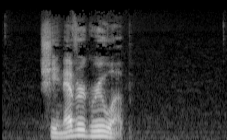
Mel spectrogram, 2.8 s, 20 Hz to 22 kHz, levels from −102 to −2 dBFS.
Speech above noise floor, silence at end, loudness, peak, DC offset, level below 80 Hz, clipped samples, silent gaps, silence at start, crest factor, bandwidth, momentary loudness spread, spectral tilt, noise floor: 47 dB; 1.35 s; -25 LUFS; -8 dBFS; under 0.1%; -62 dBFS; under 0.1%; none; 0.5 s; 22 dB; 14.5 kHz; 11 LU; -5 dB/octave; -71 dBFS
